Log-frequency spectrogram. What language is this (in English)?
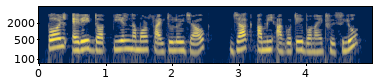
Assamese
